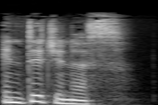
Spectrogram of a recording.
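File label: "indigenous", British English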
